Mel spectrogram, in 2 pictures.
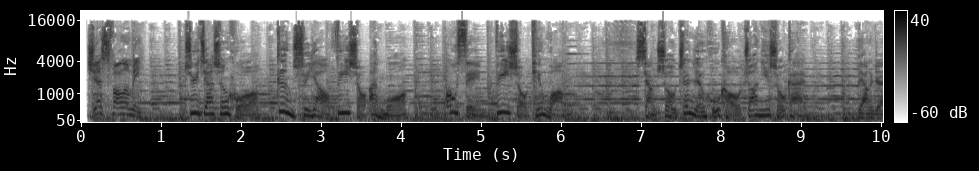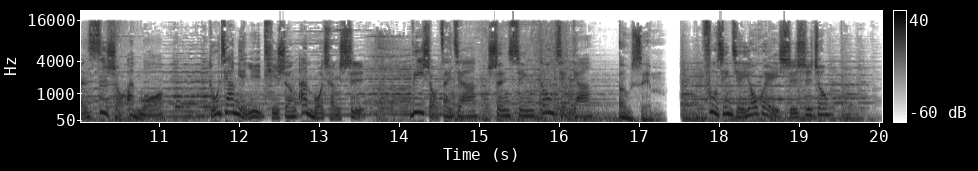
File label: Taiwanese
